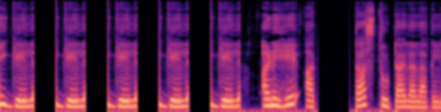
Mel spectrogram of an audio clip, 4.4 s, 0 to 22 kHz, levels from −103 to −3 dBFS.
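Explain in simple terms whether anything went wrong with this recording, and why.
Two things went wrong. The playback likely stalled and kept retrying, causing a stutter with silent gaps: from 0.34 to 2.4 s a 0.29 s scrap of speech repeats four times, each followed by about 0.22 s of dead silence, and the missing speech is lost. Then the player ran out of downloaded audio, a rebuffering stall: sound stops from 3.18 to 3.50 s and resumes where it left off, adding about 0.32 s.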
